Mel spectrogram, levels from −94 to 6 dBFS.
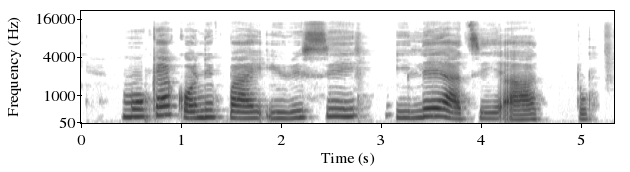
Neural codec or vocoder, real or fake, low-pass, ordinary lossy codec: vocoder, 48 kHz, 128 mel bands, Vocos; fake; 14.4 kHz; none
